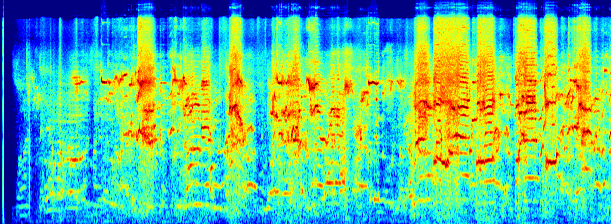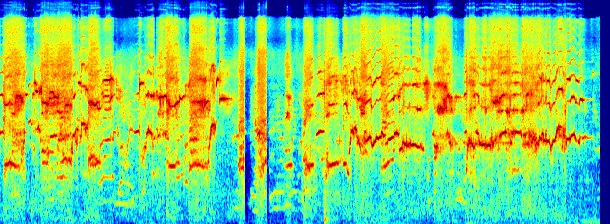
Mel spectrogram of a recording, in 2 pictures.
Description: the pigs are screaming an

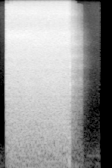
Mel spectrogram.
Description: latch clunk and sharp bur, air burst

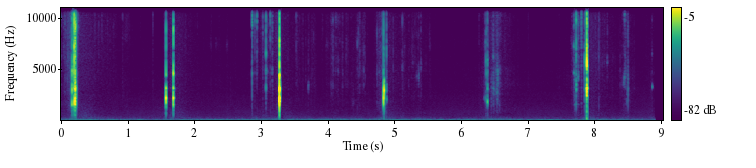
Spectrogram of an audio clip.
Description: realistic asmr sound of a, detached

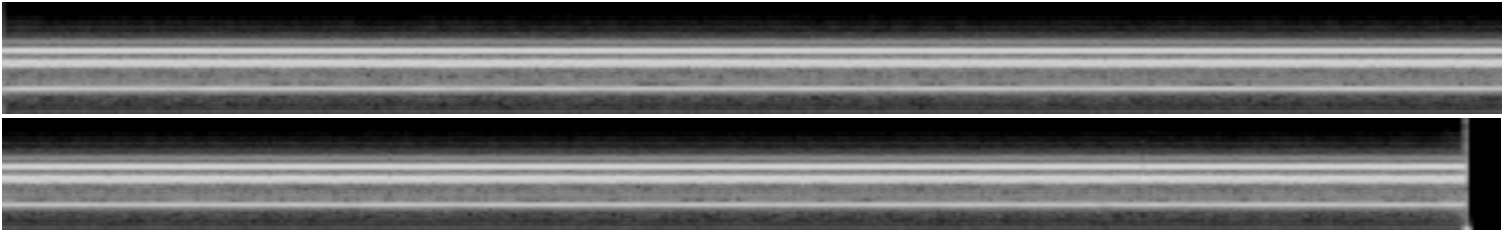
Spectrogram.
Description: atomic station safety ala, safety

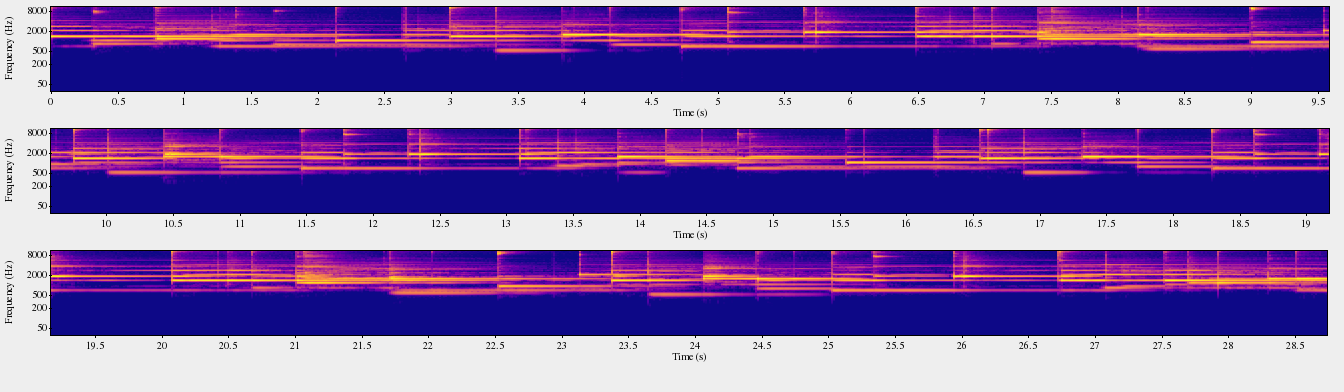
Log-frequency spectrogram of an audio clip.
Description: calm sleepy baby music

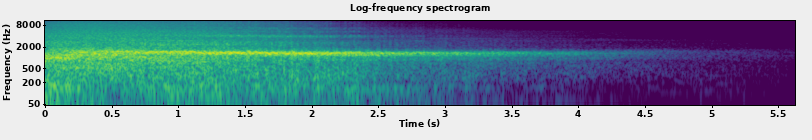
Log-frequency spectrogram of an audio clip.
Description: creapy ghost jumpscre; apparition

